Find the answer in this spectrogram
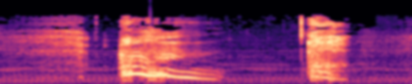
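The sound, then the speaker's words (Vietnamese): A man snorts and clears his throat in two loud, short bursts. The first is longer and rasping with a voiced edge, and the second is brief and sharp. “Ông ta uống một hơi dài từ cái bình bọc bằng sợi liễu và khịt mũi một tiếng, rồi hắng giọng.”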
